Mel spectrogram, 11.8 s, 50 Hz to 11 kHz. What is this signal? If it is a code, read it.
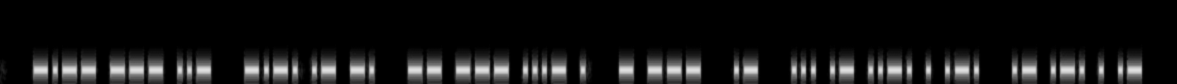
Morse code, heard as a keyed tone, about 25 wpm, 600 Hz. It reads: YOU CAN MOVE TO A SAFER AREA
